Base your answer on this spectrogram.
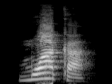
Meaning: year
- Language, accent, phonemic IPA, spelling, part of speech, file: Swahili, Kenya, /ˈmʷɑ.kɑ/, mwaka, noun, Sw-ke-mwaka.flac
